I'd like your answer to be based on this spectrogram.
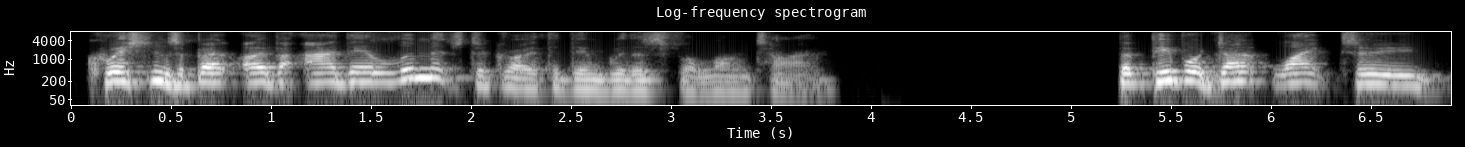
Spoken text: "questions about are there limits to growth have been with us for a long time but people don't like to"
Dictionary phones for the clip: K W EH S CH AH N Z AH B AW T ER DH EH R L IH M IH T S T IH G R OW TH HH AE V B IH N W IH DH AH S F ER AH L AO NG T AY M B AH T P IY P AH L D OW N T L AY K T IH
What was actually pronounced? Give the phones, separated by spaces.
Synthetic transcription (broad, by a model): K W EH S CH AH N Z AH B AW T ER DH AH R L IH M IH T S T IH G R OW TH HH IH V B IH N W IH DH AH S F ER AH L AO NG T AY M B AH T P IY P L D OW N T L AY K T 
